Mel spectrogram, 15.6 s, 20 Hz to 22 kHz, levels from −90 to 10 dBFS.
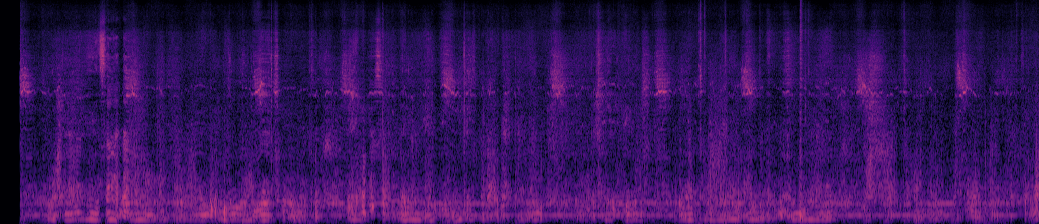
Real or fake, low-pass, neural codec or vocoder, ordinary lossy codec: fake; none; codec, 44.1 kHz, 1.7 kbps, Pupu-Codec; none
